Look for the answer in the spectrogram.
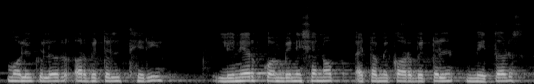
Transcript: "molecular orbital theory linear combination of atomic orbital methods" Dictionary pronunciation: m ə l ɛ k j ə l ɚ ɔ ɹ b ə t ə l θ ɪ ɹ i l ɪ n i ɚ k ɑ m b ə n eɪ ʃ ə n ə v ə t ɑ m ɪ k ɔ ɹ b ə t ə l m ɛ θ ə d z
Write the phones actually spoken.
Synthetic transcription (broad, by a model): m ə l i k j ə l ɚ ɔ ɹ b ə t ə l t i ɹ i l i n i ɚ k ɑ m b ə n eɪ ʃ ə n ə p ə t ɑ m ɪ k ɔ ɹ b ə t ə l m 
